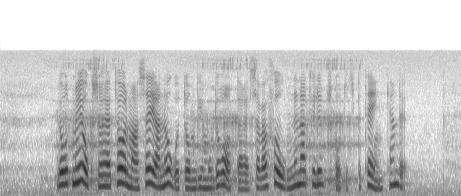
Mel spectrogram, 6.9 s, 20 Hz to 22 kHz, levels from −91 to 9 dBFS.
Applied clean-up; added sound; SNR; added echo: none; Burping, eructation; 19 dB; none.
